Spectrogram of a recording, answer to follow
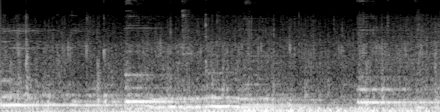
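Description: Acoustic guitar playing between sung lines of a song, with a few long held notes that change pitch every second or so, over rain falling on the car.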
